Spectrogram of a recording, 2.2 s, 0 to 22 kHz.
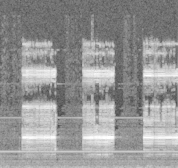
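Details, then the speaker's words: Williams System 11b Black Knight 2000 pinball lamp matrix, probing after a replacement transistor was swapped in. The logic probe's high beep switches on and off about every three-quarters of a second, so the previously dead strobe line is pulsing normally again. "That's the one that was dead before, so it's working."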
